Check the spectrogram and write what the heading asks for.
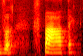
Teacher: P is voiceless and it affects the previous consonant v.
